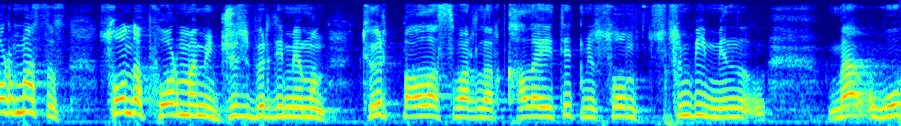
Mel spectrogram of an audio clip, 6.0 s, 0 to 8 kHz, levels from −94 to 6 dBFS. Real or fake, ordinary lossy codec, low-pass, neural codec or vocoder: real; none; 7.2 kHz; none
